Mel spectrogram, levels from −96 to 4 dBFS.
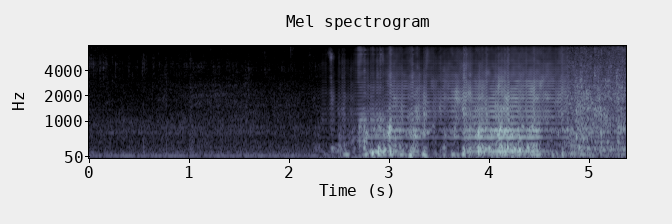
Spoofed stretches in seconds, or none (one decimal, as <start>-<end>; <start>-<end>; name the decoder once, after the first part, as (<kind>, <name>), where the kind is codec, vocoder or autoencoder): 2.3-4.8 (vocoder, Vocos)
